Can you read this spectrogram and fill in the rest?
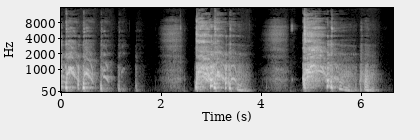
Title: Cross Dressing Coughing 117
